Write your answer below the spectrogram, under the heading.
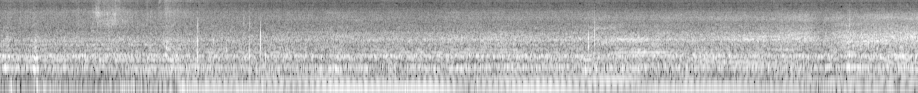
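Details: Italian honey bees swarming from a backyard hive in southeast Texas: a steady, dense buzzing drone with low hum bands throughout, a few faint clicks and ticks, and a low rumble underneath.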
